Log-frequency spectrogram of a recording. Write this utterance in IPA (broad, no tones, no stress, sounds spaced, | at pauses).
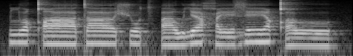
l u qʼ aː t aː ɐ̯ ʃ o t͡sʼ a w lʲ a ħ e z eː qʼ ʊː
